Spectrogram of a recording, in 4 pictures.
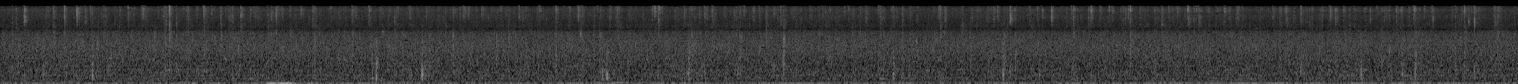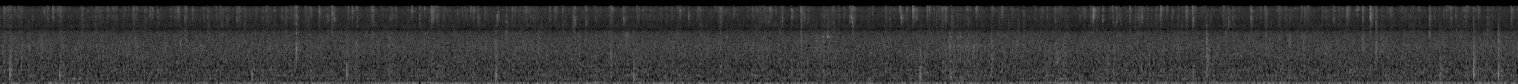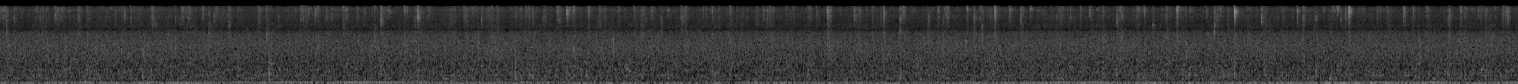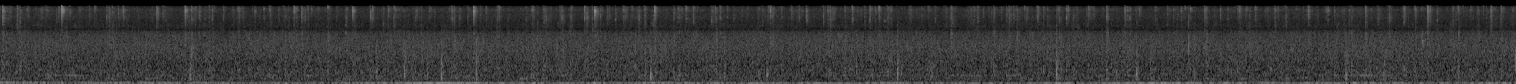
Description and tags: A rainy day in Basel so i put my recorder on the balcony. Sennheiser 8020 omnis in a usbpre2/Marantz PMD661 (digital in).
rain, water, weather, wet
